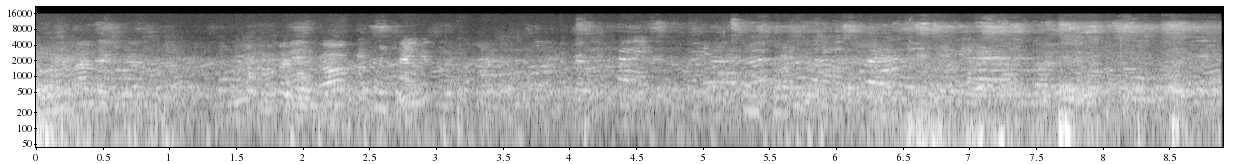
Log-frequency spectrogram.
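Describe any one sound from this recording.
Music with singing plays through a loudspeaker in a hall.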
